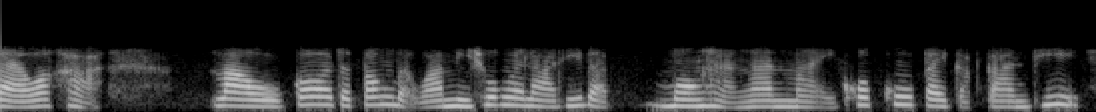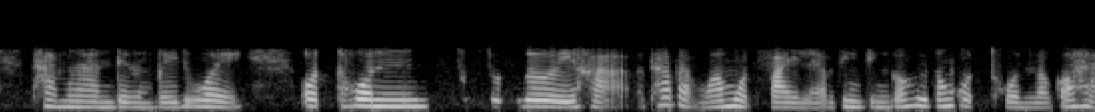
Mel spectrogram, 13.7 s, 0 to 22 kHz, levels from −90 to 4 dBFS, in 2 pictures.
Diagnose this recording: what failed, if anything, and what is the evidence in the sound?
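The codec stage is the culprit here: it's iLBC coding all the way through the speech. Nothing survives above about 3.7 kHz, and the plainly audible rough, synthetic texture fits iLBC coding each 30 ms frame's excitation on its own, likely at 13.33 kbps.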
